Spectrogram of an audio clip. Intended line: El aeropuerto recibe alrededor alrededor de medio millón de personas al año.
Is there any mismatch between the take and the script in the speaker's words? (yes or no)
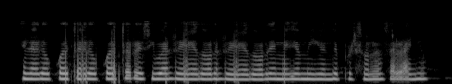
no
